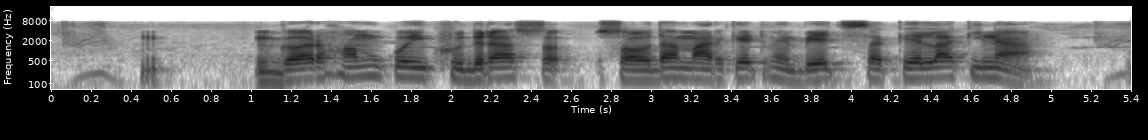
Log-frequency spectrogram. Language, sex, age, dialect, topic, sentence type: Bhojpuri, male, 18-24, Northern, agriculture, question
